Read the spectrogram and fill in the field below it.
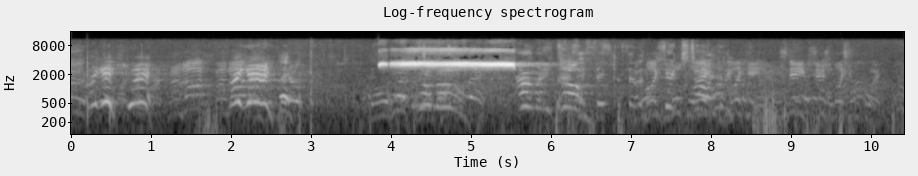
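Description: Players shout to each other across an open field.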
